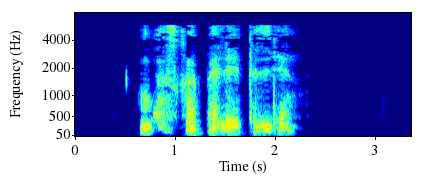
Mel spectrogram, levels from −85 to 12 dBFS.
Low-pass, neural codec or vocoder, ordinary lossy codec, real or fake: 7.2 kHz; none; MP3, 24 kbps; real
